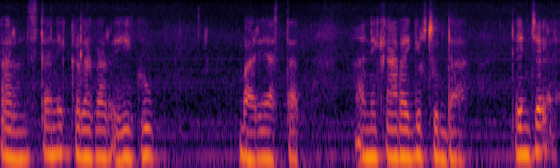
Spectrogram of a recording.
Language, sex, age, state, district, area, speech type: Marathi, male, 18-30, Maharashtra, Buldhana, urban, spontaneous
